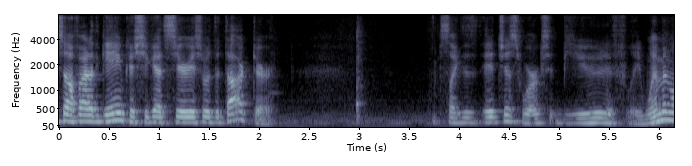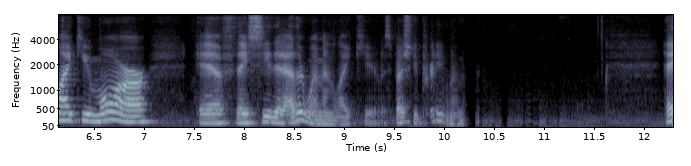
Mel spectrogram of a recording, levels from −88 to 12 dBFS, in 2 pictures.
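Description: From 9.66 s to 11.17 s, right after "other women like you", repeated packet loss (robotic sound) chops the speech. Repeated short holes, the longest 119 ms, are partly patched by stretching the last sound, so about a third of the span turns robotic, with pieces missing. The G.722 call path stays band-limited below 8 kHz.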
